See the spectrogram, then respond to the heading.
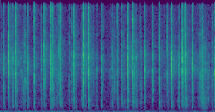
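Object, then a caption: Plastic computer keyboard. Fingertips with painted nails on both hands type quickly on a full-size black plastic computer keyboard resting on a white fur rug. A rapid, uneven run of short, bright, clicky keystrokes sounds over a faint, steady low hum, and each key snaps off almost instantly.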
